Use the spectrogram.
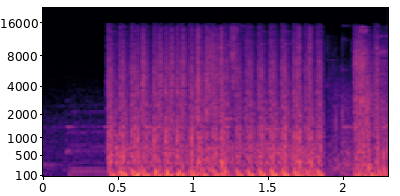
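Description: Rapid automatic gunfire from the mobile shooter game Call of Duty Mobile, a loud sustained burst of evenly spaced shots, a brief pause, then firing resumes.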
